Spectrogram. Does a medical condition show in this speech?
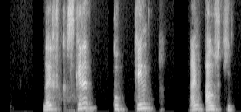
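Yes: Down syndrome; extra chromosome, diagnosed around 4th month after birth, developmental delays, early intervention, physiotherapy, speech therapy; age 29; short simple sentences, some ungrammatical phrasing, mother rephrases questions for her.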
